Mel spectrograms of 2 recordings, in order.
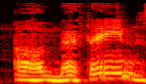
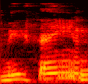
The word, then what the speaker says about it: methane: So water or water vapor and carbon dioxide, and you can also learn later methane. Some people call it methane, and both pronunciations are correct.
